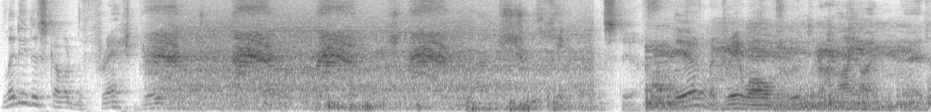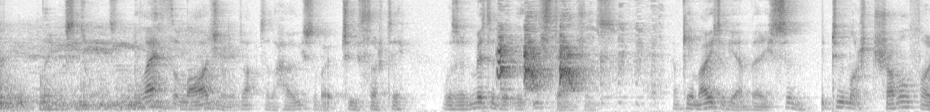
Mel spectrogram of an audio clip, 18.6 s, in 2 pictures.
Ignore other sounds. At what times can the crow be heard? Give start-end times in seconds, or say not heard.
1.4-11.7.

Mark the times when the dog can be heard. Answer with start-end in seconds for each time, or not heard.
6.4-6.8, 14.2-15.9.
